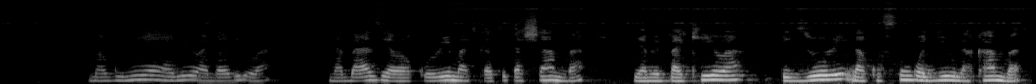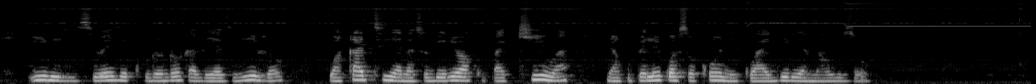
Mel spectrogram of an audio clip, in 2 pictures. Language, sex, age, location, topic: Swahili, female, 25-35, Dar es Salaam, agriculture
